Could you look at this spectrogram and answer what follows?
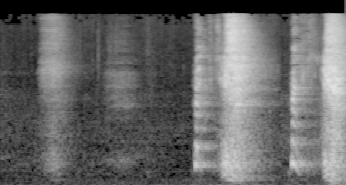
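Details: Two soft intakes of breath, then two loud sneezes in quick succession, each with a brief catch before the explosive burst: ordinary sneezing.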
